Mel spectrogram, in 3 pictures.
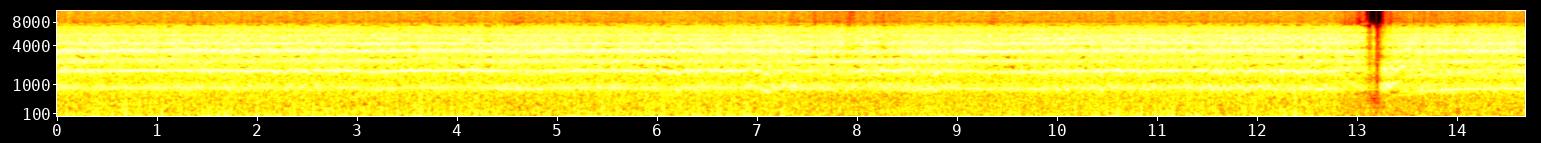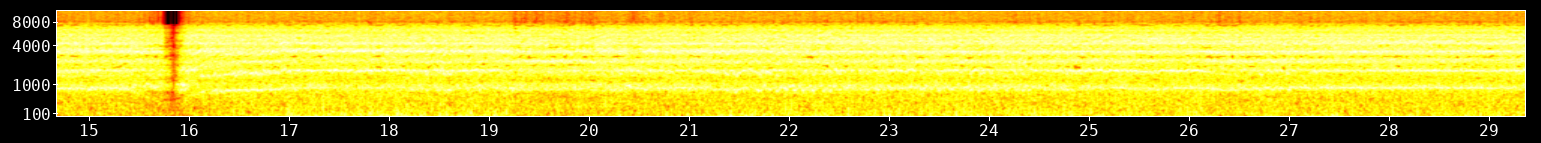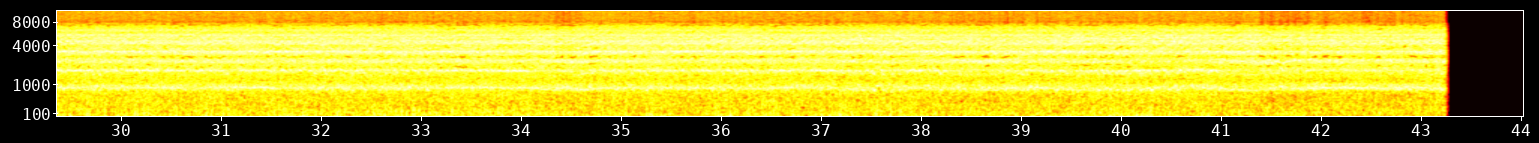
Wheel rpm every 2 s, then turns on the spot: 230, 230, 220, 220, 210, 210, 150, 160, 210, 220, 220, 230, 230, 230, 240, 240, 230, 230, 230, 220, 220, 180.
14-16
